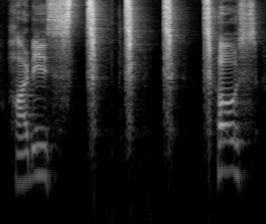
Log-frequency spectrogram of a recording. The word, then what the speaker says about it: ハリストス: Harisut tosu fukatsu And the reason why we didn't pronounce the final one as strong or we you you can pronounce it, but you don't really need to. Um is because it's the end of the word. So we don't really need to worry about hitting those u's.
